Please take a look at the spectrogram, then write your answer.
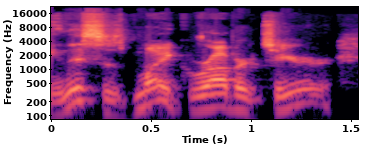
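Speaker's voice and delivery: radio announcer voice, on-air delivery. Showing how to introduce yourself, in a radio announcer voice. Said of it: "get get the radio voice going".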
